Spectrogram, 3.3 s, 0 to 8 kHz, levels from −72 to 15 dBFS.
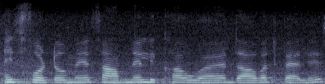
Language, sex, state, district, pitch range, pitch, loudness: Hindi, female, Haryana, Charkhi Dadri, 200-215 Hz, 210 Hz, -16 LUFS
